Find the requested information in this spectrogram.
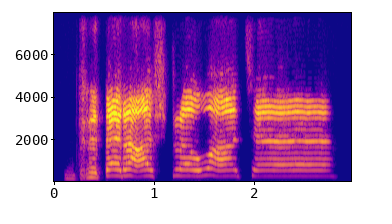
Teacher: It's not Dhru. It is Dha, Mahaprana.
